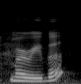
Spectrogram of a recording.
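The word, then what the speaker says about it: Mereba: So how would you say it? M-E, Reba. – My Reba. – That's what I said. Mariba.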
